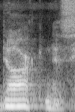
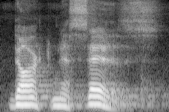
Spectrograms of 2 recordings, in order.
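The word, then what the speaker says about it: Darkness': we have the word Darkness here with an apostrophe after the S which tells us that we don't pronounce it as darknesses but simply Darkness a memory quivered in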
